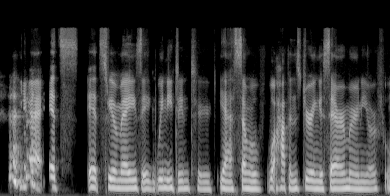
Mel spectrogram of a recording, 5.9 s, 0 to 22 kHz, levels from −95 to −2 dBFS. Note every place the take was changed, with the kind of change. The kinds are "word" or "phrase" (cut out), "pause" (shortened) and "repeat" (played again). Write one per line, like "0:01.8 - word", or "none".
0:01.6 - word
0:02.3 - word
0:02.7 - word
0:03.2 - pause

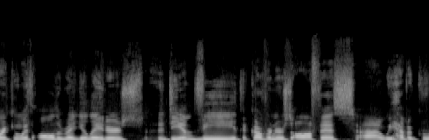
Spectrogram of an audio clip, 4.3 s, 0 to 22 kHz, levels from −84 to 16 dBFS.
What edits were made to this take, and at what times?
none

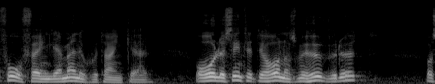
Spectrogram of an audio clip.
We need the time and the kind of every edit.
none

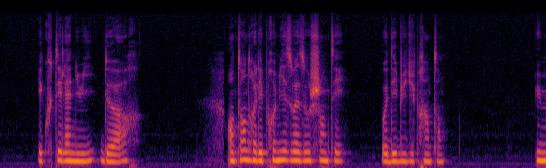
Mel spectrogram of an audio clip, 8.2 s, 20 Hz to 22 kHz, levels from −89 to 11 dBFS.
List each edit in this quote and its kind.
0:03.4 - pause

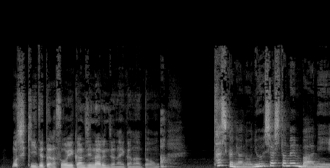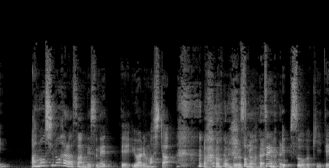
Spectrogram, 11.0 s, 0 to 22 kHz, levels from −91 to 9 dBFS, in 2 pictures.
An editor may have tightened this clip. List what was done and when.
none

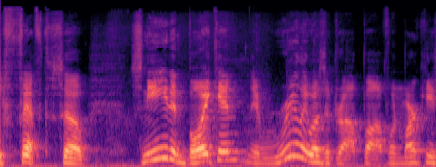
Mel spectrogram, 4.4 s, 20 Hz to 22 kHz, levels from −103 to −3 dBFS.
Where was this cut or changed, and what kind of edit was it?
none

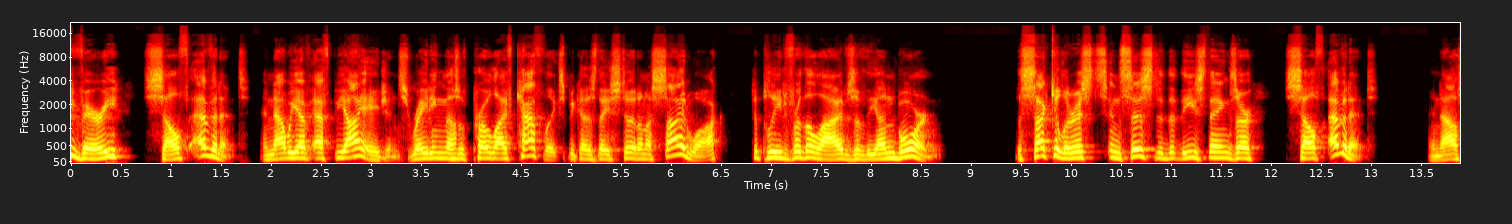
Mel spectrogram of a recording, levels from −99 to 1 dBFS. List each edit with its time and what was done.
0:01.8 - pause
0:03.8 - word

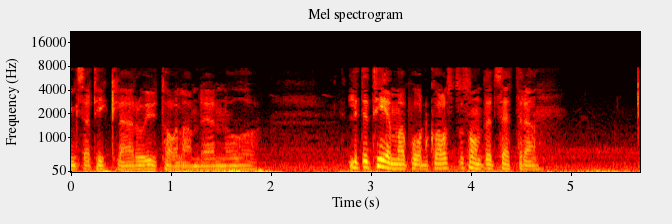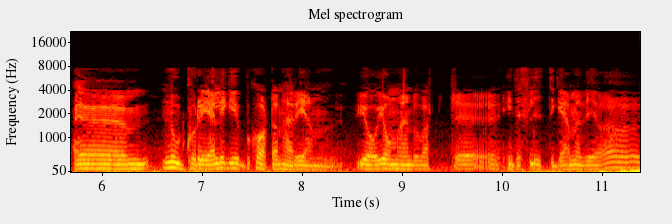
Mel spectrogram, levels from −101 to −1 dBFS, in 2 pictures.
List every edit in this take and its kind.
none

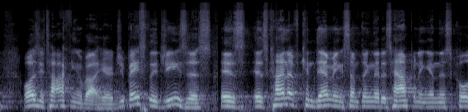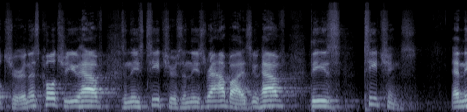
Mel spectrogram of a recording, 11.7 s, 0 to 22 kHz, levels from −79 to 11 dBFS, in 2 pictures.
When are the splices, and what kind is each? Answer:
0:02.7 - pause
0:07.4 - phrase

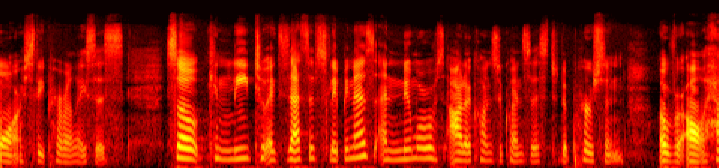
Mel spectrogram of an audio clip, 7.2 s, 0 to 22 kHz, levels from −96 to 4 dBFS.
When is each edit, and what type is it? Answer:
0:02.1 - phrase

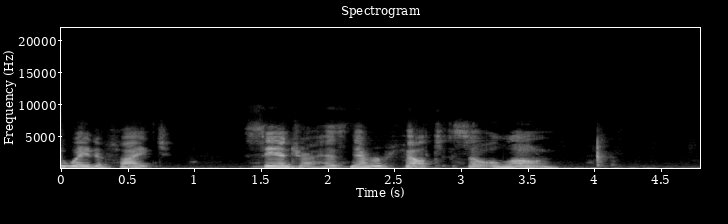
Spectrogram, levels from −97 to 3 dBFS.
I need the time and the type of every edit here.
none

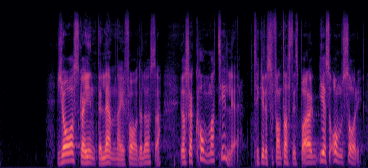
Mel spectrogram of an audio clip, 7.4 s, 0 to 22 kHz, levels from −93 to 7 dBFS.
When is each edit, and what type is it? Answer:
0:04.9 - pause

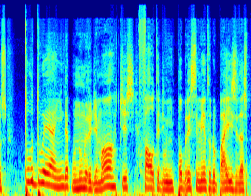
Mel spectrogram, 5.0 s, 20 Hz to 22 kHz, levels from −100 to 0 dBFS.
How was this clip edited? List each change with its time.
0:01.4 - word
0:01.9 - word
0:02.8 - word
0:03.2 - phrase

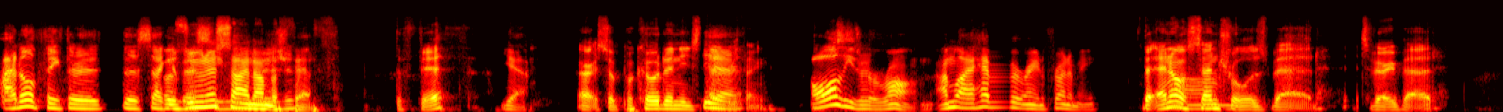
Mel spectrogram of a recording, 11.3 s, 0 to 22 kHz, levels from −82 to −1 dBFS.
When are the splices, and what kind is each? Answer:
0:05.3 - phrase

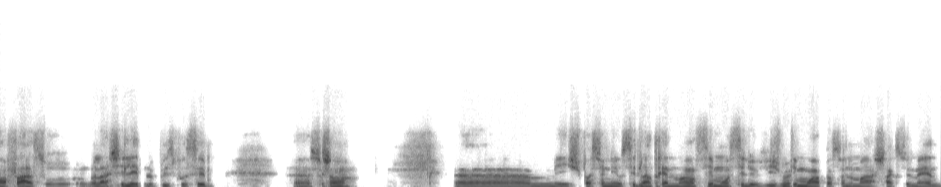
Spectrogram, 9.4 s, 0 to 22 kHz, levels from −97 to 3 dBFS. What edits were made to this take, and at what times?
0:01.4 - word
0:03.2 - word
0:07.9 - phrase

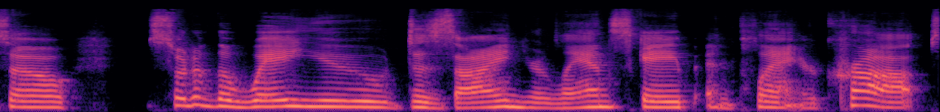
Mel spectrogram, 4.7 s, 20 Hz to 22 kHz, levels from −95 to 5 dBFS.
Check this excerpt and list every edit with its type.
none

